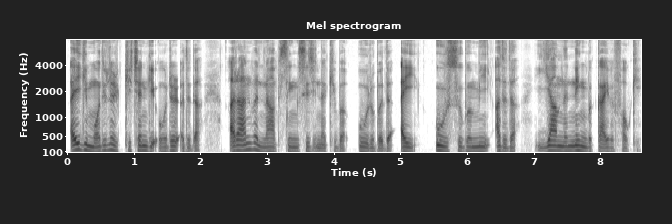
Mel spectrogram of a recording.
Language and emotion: Manipuri, sad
